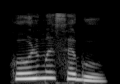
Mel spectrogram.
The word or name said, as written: ಕೋಳ್ಮಸಗು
